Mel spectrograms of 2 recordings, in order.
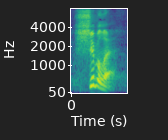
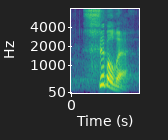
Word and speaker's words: Shibboleth: Okay, but when they would say Sibboleth, they couldn't pronounce the SH, and in Hebrew it would have been a completely different sound, so I'd have no idea what it is.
